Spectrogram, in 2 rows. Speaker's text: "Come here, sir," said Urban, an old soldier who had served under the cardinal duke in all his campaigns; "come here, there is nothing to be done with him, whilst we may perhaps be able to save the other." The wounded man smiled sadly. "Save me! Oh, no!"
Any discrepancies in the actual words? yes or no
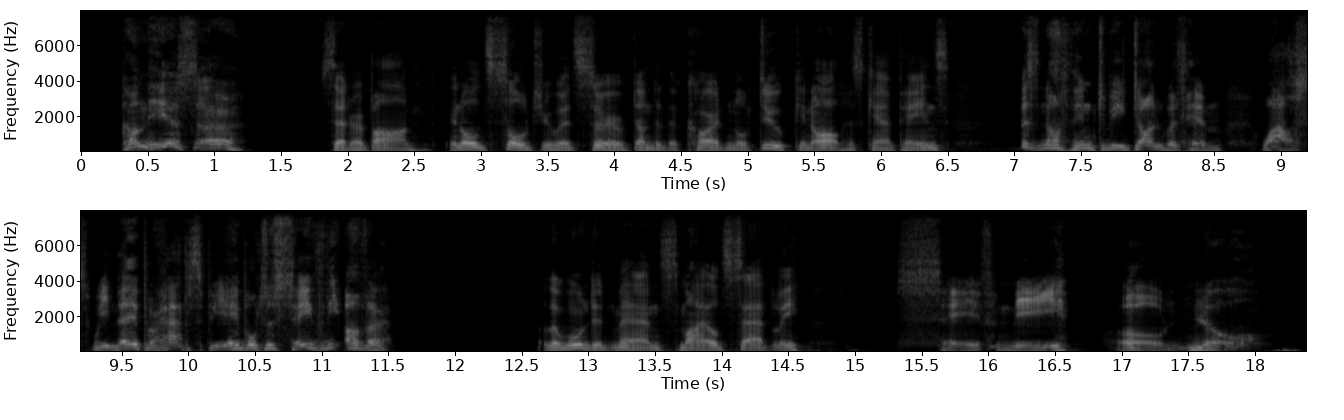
yes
